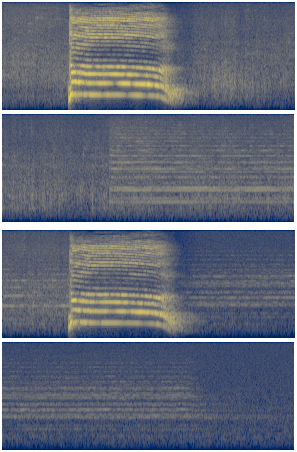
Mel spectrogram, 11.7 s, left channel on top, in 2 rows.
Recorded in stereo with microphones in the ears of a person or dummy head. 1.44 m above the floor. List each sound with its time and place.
1.3 s a shout: 35° left (ahead or behind), 0.5 m; by 3.5 s 15° left (ahead or behind), 3 m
